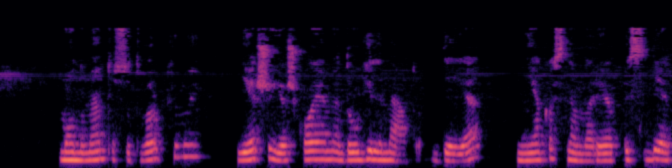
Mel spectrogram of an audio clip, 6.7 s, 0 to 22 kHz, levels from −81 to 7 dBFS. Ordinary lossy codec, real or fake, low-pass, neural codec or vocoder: MP3, 48 kbps; real; 14.4 kHz; none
